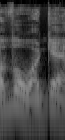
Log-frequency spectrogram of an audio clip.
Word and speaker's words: Wauge: Ja, Våge helt enkelt. V-Å-G-E. Hur lätt som helst.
